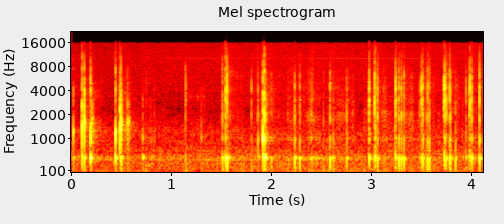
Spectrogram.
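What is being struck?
Small thin plastic container.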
